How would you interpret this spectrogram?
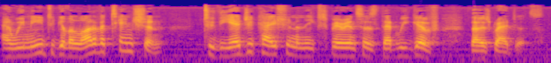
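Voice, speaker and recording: A man with a South African accent giving a formal conference speech, measured and emphatic, laying out his points in order. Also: medium pitch, a bit bright.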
